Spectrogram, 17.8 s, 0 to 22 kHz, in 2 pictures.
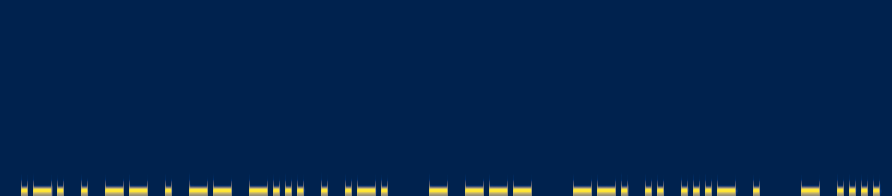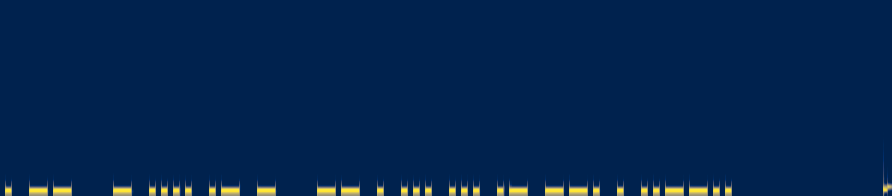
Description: Morse code, heard as a keyed tone, about 20 wpm, 700 Hz. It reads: REMEMBER TO GIVE THEM THAT MESSAGE?
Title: Sentences from Top 1100 Words 20wpm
